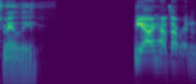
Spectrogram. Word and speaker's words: melee: because it's melee.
